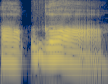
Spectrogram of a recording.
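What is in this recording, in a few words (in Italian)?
Implosive sonore Uvulare, consonanti non polmonari; IPA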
